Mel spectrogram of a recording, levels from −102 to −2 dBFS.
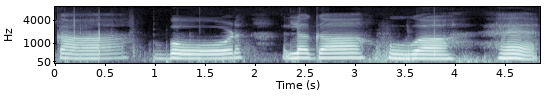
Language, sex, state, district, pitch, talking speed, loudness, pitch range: Hindi, female, Punjab, Fazilka, 185 Hz, 60 wpm, -14 LUFS, 175-200 Hz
